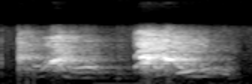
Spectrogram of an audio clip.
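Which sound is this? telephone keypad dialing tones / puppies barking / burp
puppies barking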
